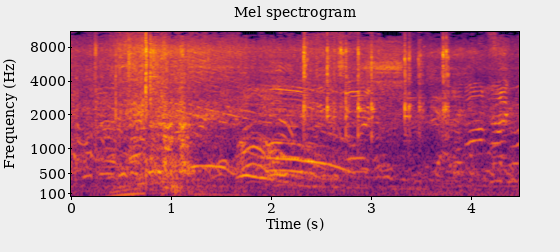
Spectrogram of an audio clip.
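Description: A lifted Jeep's engine revs briefly, rising in pitch about half a second in, as it sits on top of the car it is crushing. Spectators shout over it.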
